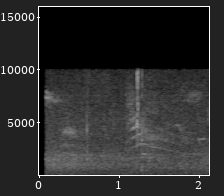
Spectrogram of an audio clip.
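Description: Faint, short, high calls from a flock of gulls, heard a few times over a steady outdoor background hiss.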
